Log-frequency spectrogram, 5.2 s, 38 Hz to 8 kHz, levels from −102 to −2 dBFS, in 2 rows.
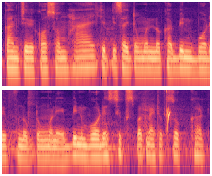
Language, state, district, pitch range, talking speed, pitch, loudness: Kokborok, Tripura, West Tripura, 110-125 Hz, 175 wpm, 120 Hz, -18 LUFS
